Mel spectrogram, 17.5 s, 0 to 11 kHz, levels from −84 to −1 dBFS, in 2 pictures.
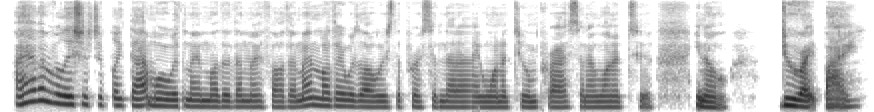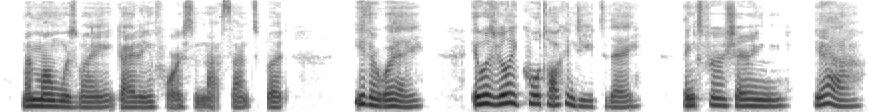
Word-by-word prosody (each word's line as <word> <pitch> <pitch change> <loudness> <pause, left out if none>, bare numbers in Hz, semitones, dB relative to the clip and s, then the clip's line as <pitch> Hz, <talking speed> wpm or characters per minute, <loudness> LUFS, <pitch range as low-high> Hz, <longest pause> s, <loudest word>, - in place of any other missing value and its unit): I 235 - +2
have 320 +5 +2
a 350 - +4
relationship 235 -4 +2
like 200 -1 -3
that 200 -1 +1
more 195 -2 +1
with 185 +1 -1
my 180 -1 -1
mother 170 -1 -1
than 170 0 -4
my 165 0 -4
father. 165 0 -6
My 195 +5 0
mother 195 -3 0
was 175 -1 -2
always 165 -1 -1
the 170 - -8
person 165 -1 -7
that 160 -1 -3
I 160 0 -4
wanted 155 0 -2
to 165 -2 -4
impress 160 0 -4
and 165 -1 -5
I 160 - -3
wanted 160 0 -3
to, 80 -1 -7 0.4
you - - +4
know, 160 0 +1 0.5
do 210 -2 +8
right 175 -2 +4
by. 175 +1 -1 0.4
My - - +3
mom 180 -2 +6
was 165 -2 0
my 155 +1 -2
guiding 155 0 -1
force 160 - -6
in - - -5
that - - -6
sense, - - -6
but - - -3 0.7
either 250 -8 +4
way, 180 -1 +1 0.5
it 235 - +8
was 250 -1 +7
really 265 +1 +6
cool 255 0 +2
talking 230 -1 0
to 185 - -5
you 170 - -4
today, 165 +1 -6 0.4
thanks - - +1
for 215 -4 0
sharing 190 0 0 0.2
Yeah, 195 -5 0
180 Hz, 195 wpm, -23 LUFS, 160-205 Hz, 0.7 s, do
